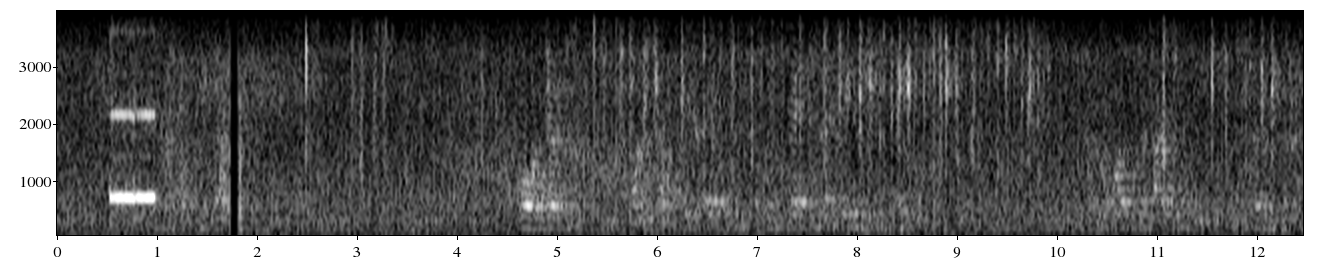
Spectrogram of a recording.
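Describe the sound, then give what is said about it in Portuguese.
A single short, steady electronic beep, the kind a voicemail plays to signal recording has started, followed by quiet, muffled background murmur and faint clicks over a narrow phone-line sound. “Você pode apresentar o fado após o sinal.”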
